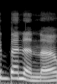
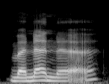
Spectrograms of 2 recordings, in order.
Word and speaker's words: banana: We strip the first and last A of their clarity and reduce them to the lazy schwa. We do not say banana, we relax our jaw and say banana. Put an O. When you actively slow it down and analyze the audio, the first and last syllables aren't A's at all. They're just that relaxed sound.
